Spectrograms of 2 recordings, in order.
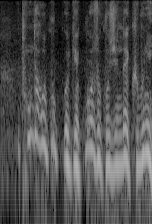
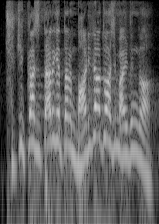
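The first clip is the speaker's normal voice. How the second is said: accusing louder; 5 semitones higher, 9 dB louder than usual. Retold or imitated. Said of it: "소리 질렀을 거예요".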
